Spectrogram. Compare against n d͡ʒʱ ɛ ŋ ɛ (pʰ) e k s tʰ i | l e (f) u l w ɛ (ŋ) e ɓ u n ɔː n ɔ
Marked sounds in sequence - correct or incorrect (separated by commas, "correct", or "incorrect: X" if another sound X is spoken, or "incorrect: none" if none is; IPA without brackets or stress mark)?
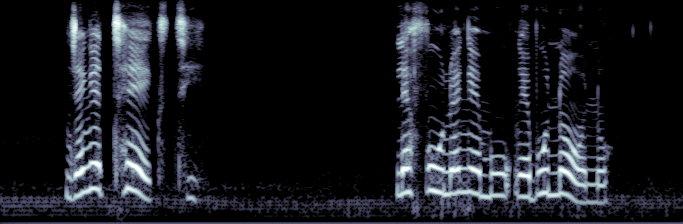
incorrect: tʰ, correct, correct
